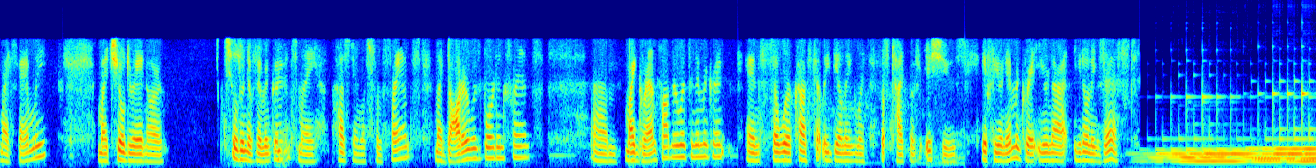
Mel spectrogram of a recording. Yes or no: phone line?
yes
